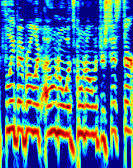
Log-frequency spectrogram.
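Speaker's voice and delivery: mock stammering. Retelling a phone call in which he talks to her brother: imitating someone stuttering. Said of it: "he starts stuttering".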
